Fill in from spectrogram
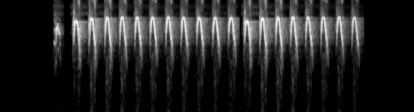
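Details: A male bar-winged prinia sings at full, clear volume, used as a master song for training songbirds. A brief lead-in note is followed by around eighteen piercing, downslurred chirps, evenly repeated over three seconds, with no other sounds.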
